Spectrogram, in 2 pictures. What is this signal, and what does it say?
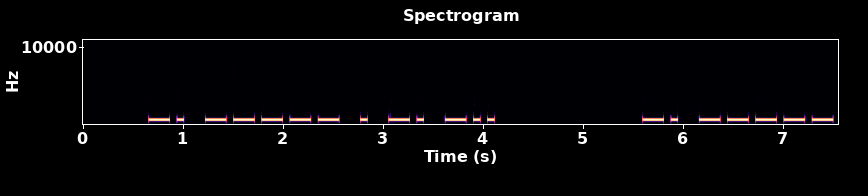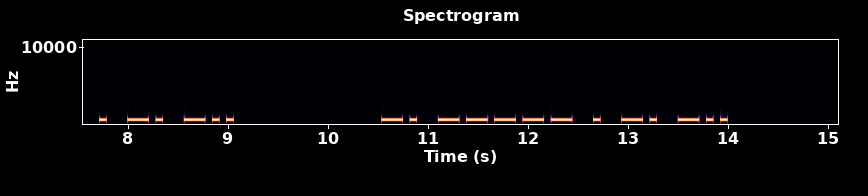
Morse code, heard as a keyed tone, about 17 wpm, 700 Hz. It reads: N0END N0END N0END
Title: USA Call Signs - 5 Characters - Repeated 3x - 17wpm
